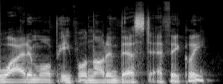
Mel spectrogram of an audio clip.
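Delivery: ordinary delivery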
